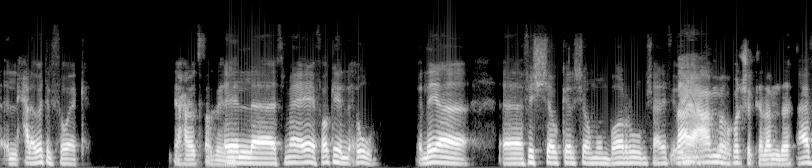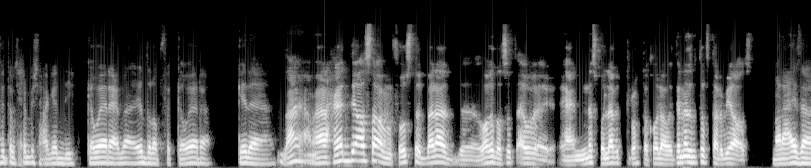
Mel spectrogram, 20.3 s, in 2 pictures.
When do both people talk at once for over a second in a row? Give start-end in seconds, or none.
none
